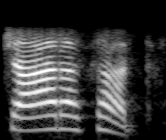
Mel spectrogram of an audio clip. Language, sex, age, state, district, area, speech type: Goan Konkani, female, 30-45, Goa, Quepem, rural, conversation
